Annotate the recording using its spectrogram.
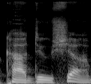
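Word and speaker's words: Qahdoosha: For example, Kadusha Yam or Kadusha, which means saint, Q-A-H-D-O-O-S-H-A, saint, Kadusha. You can spell it with 2 U's also. Still, it'll give you the exact same sound.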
